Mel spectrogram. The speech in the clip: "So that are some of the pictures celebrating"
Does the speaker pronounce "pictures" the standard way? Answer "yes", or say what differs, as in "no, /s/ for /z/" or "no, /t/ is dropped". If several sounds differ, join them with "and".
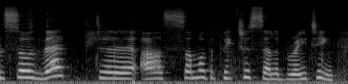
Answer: yes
